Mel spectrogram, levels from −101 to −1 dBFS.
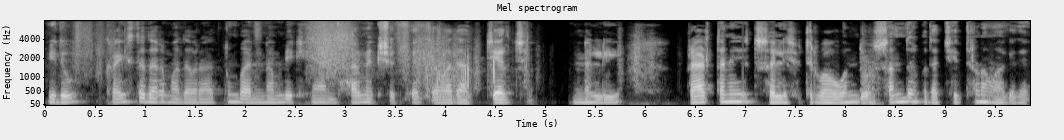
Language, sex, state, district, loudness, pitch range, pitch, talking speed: Kannada, male, Karnataka, Mysore, -24 LUFS, 110-125 Hz, 115 Hz, 80 wpm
